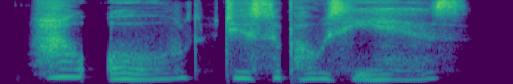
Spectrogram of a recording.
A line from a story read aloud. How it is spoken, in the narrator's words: asked, dropping her voice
